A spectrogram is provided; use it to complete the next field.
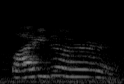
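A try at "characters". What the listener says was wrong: Is there a s at the beginning?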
